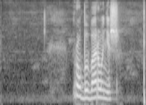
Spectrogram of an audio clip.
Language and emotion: Russian, neutral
